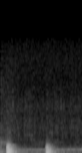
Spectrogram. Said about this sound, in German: Ist doch ganz klar, geheimnisvolle Klopfgeräusche gibt's in jeder Gespenstergeschichte. Der übliche Hokuspokus. Meine Fantasie.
